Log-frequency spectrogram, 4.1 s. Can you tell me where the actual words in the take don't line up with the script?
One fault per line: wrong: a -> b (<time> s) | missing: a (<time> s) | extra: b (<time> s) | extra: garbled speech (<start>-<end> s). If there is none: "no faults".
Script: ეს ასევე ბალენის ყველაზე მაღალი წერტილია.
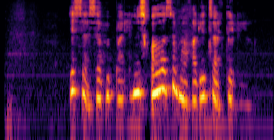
no faults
